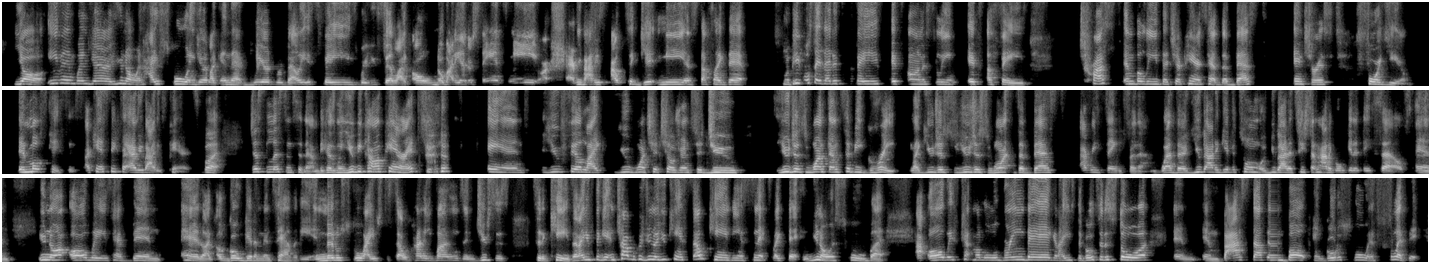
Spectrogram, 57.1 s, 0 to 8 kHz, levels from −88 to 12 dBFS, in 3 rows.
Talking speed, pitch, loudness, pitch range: 215 wpm, 215 Hz, -19 LUFS, 190-245 Hz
